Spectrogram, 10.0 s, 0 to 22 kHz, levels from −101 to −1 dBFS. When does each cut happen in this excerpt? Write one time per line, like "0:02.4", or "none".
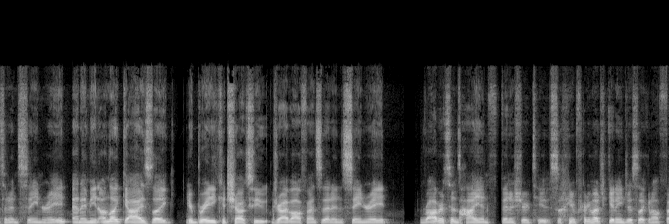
0:02.6
0:04.1
0:06.9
